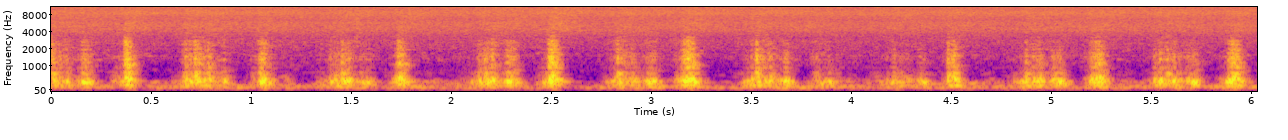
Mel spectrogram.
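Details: Heart auscultation at position P during a postural stress test (lie, sit, stand, lie; 72 bpm supine, 84 sitting, 108 standing, 72 supine): rapid sounds with sharp mid-beat clicks and split S2, mid-systolic click.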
